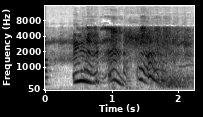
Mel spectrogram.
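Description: Fake frogs croaking in a cartoon, a few quick warbling, rising-and-falling croaks in succession, close and fairly loud, with no talk over them.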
